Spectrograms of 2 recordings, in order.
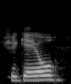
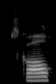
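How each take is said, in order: First: It is said with a sh sound and two syllables. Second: It is said as one syllable, like skull. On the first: The speaker calls it wrong. "not sh- sh- shigale" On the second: The speaker calls it right. "It's skull"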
